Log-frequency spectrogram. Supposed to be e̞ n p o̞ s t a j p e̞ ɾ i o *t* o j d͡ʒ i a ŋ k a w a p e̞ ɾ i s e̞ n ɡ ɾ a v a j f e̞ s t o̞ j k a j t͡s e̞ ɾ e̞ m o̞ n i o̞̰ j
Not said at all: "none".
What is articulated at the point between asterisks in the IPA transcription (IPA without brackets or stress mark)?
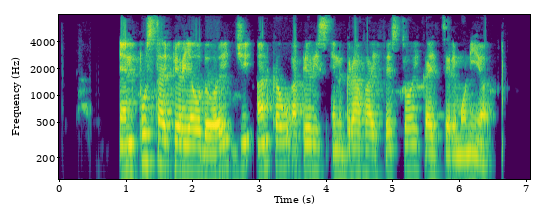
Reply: d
